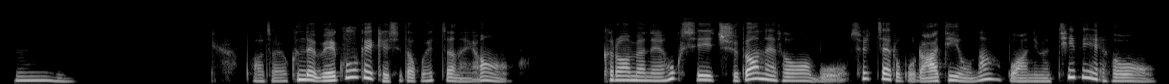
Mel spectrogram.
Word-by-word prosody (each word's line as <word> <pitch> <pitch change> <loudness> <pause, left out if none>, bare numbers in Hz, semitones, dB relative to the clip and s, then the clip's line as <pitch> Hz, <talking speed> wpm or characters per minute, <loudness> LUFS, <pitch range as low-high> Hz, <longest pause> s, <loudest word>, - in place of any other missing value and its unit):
음. 185 -7 -5 1.8
맞아요. 155 +1 -8
근데 220 0 +5
외국에 275 - +4
계시다고 160 - -5
했잖아요. 165 -1 -3 0.9
그러면은 190 -3 +1
혹시 210 -4 0
주변에서 180 - +2
뭐 - - -6
실제로 255 -8 0
뭐 - - -6
라디오나 165 - +1
뭐 - - 0
아니면 145 0 -5
TV에서 170 - 0
180 Hz, 225 characters per minute, -24 LUFS, 155-210 Hz, 1.8 s, 근데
